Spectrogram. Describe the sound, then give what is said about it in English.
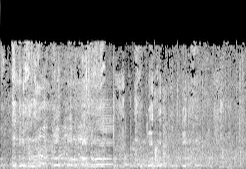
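A laugh track with applause plays. A crowd of many voices chatters and laughs together with scattered clapping mixed in, a dense, continuous wash of audience noise lasting the whole stretch at a fairly loud, steady level. “play us a laugh track with like applause.”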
